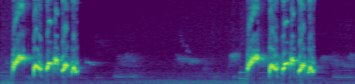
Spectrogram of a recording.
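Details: Red-whiskered bulbul from Thailand giving its doubled song for caged birds to copy. Two near-identical bright, warbling phrases of six or seven notes each come about three seconds apart.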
